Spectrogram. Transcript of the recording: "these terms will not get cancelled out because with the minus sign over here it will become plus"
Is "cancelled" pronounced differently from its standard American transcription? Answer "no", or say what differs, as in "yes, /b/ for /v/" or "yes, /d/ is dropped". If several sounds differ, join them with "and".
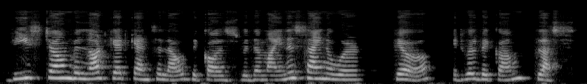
yes, /d/ is dropped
